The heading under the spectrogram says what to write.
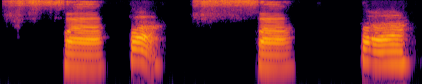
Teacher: ফা এর মধ্যে আওয়াজটা জারি থাকে তো ফা উচ্চারিত হবে এখান থেকে তারপরে দুই ঠোঁট দাঁতের কাজ · উপরের দাঁতের অগ্রভাগ নিচের ঠোঁটের ভেজা জায়গা বা নরম জায়গা সেখানে যুক্ত হয় উচ্চারিত হয় ফা ফা ফা ফা এবং ফা এর একটা বৈশিষ্ট্য আছে যেটা আমরা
